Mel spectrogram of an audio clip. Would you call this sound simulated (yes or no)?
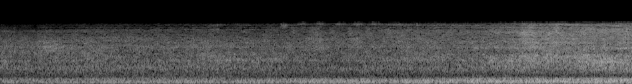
yes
